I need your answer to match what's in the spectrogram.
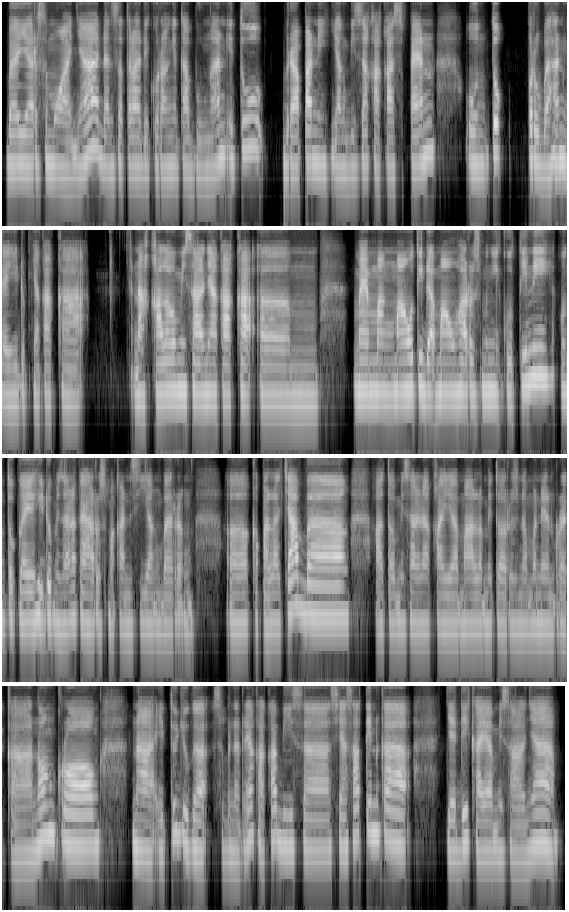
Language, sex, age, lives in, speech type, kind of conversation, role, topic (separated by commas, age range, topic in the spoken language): Indonesian, female, 35-39, Indonesia, conversation, advice, advisor, Bagaimana perubahan keuangan besar memaksa Anda menyesuaikan gaya hidup?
